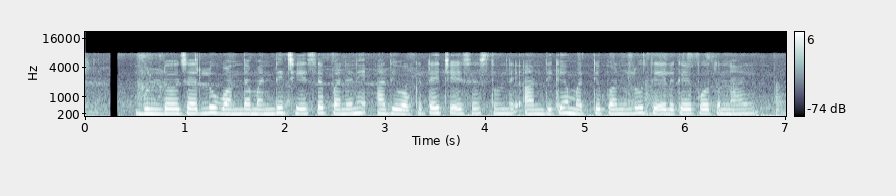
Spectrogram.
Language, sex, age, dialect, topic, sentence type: Telugu, female, 60-100, Utterandhra, agriculture, statement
